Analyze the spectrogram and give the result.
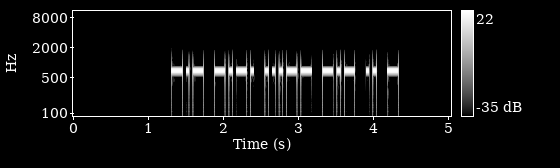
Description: Morse code, heard as a keyed tone, about 25 wpm, 700 Hz. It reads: KC3KIT
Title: USA Call Signs Repeated 3x 25wpm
